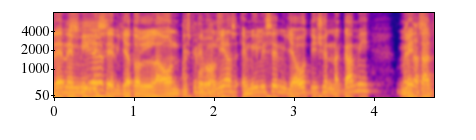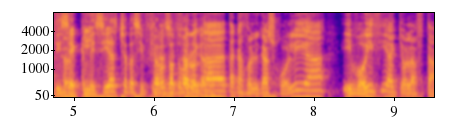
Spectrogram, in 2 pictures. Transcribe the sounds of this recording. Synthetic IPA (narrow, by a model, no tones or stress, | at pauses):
ðenemiisenʝɐt̪o̞nlɐo̞nt̪isoloniɐsemilise̞nʝɐo̞t̪iiʃenːɐkɐmi | me̞stɐt̪iseklisiɐst͡ʃɐt̪ɐsiɱfe̞ɾo̞nd̪ɐt̪opɐikɐt̪ɐkɐθo̞likɐsxo̞liɐ | ivo̞iθiɐceo̞lɐft̪ɐ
